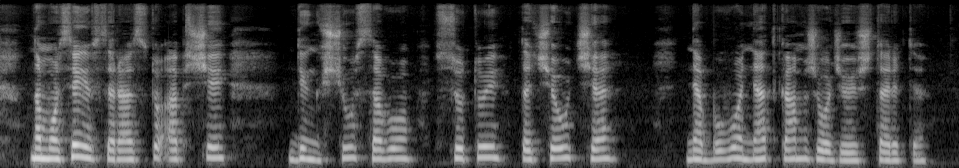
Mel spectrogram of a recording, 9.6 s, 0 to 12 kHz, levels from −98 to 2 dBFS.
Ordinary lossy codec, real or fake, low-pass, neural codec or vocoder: AAC, 64 kbps; real; 10.8 kHz; none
